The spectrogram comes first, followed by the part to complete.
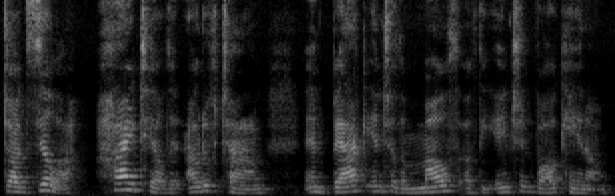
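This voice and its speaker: A woman narrating a children's story aloud in an expressive, dramatic and deliberate way. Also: on the low side. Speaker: storybook reader.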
